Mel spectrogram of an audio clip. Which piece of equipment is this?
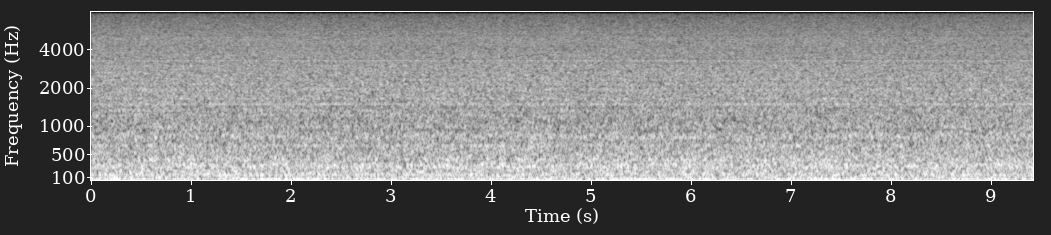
fan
